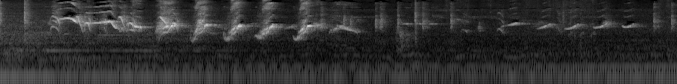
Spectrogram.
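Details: Aviary White-rumped shama calling to its flock: whistled intro, then a rapid run of about six sharp downslurred notes, followed by a softer series of short rising whistles.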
